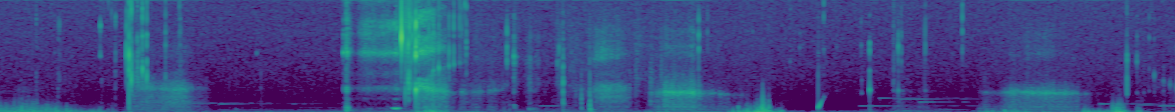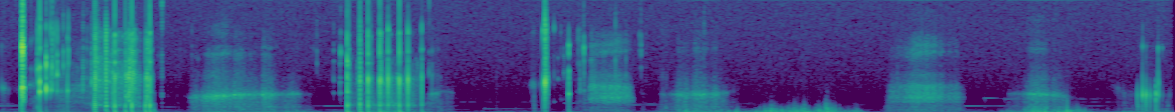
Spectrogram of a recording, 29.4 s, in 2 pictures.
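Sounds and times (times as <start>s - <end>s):
faint low hum: 0.0s - 19.1s, 20.0s - 29.3s
breathing and puffs: 1.8s - 2.7s, 7.4s - 9.4s, 12.3s - 13.8s, 17.1s - 18.7s, 20.1s - 20.5s, 22.0s - 24.0s, 25.8s - 28.9s.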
